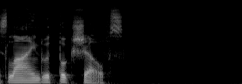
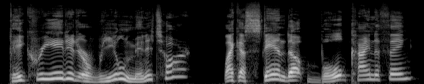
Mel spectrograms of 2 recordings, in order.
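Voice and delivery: much higher, wide-eyed disbelief; amazed kid; 9 semitones higher than usual. Acted. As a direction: gasp it out, astonished child. Unica amazed.

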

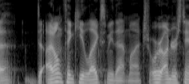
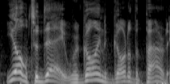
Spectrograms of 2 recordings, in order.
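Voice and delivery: slow mock Dutch accent in English; playful Dutch accent in English, for fun; 4 semitones higher, 3 dB quieter than usual. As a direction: lay on a Dutch accent, slowly. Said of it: "speak in Dutch accents in English".

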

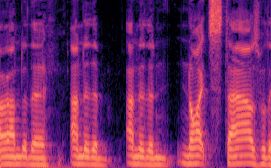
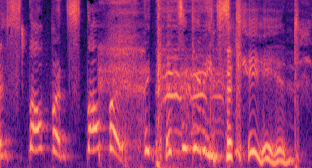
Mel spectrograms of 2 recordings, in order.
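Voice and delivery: much higher pleading voice, laughing through it; imitating panicked teachers; slower than usual. Retelling the teachers begging him to stop, high laughing mock panic. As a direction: squeak it out like a flustered teacher. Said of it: "the teachers run up to me and go".

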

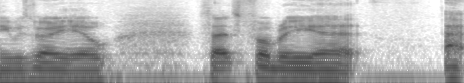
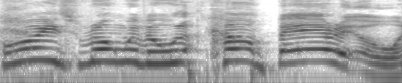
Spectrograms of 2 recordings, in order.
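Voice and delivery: high, slow, fed-up complaint; exasperated; 10 semitones higher than usual. Real, not acted. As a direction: sound at the end of your tether. Fed up with injury excuses.

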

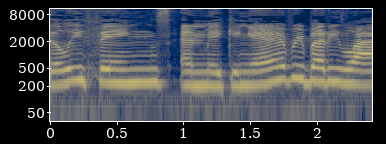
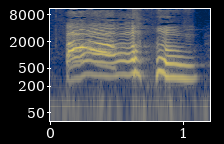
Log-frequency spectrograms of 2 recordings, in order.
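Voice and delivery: ordinary delivery, nothing marked

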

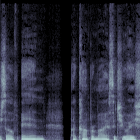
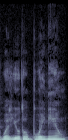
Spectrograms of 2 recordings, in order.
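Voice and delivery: a hint of a teasing Pandora, pitched higher; mock Pandora taunt; 5 semitones higher than usual. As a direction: taunt him lightly like Pandora. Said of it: "Pandora's like".

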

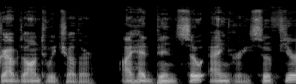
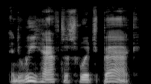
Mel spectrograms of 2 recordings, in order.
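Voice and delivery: high-pitched urgent plea; trembling voice; 8 semitones higher than usual. A narrator's reading. Girl demands her body back, high distressed plea. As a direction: insist on it, pitch lifted in distress. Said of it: "repeated in a trembling voice".

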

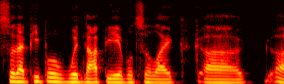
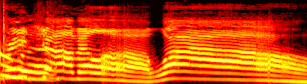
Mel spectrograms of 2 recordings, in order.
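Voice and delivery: loud, high cheer for a friend; excited cheering; 4 semitones higher, 7 dB louder, much slower than usual. Real, not acted. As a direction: cheer her on, thrilled. Cheering a correct answer.

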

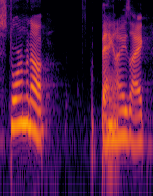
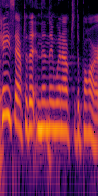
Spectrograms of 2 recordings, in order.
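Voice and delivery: ordinary talk, nothing marked

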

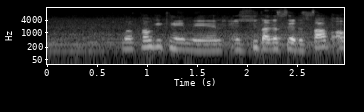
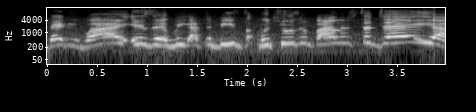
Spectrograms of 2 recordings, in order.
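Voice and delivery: mock disbelief; 6 semitones higher, 6 dB louder than usual. Her own retold plea.

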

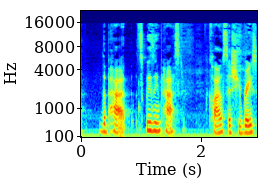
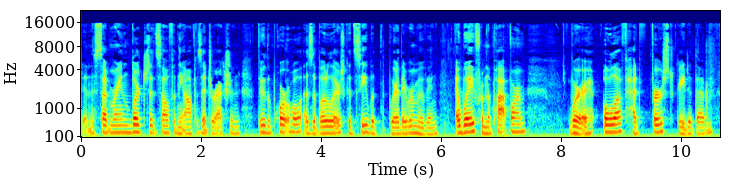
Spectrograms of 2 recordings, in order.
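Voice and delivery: ordinary delivery, nothing marked

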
